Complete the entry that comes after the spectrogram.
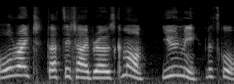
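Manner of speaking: loud, brash, belligerent Irish brogue. In an audio drama, the token Irishman challenges a man he calls Eyebrows, in an Irish accent. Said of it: "[name] as the token Irishman. / that man has provoker written all over his tattered coat and whiskey-stained breath. / Mr. [name]. / [name] as the token Irishman. / [name] as the token Irishman. / Cre".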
